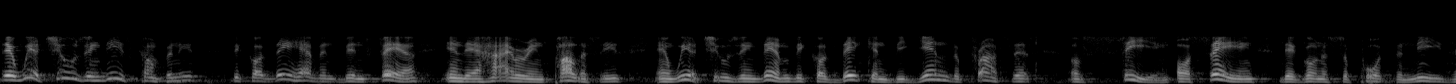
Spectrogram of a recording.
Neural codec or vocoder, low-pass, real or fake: none; 3.6 kHz; real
